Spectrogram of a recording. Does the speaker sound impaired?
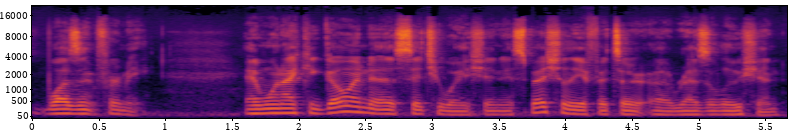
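No.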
